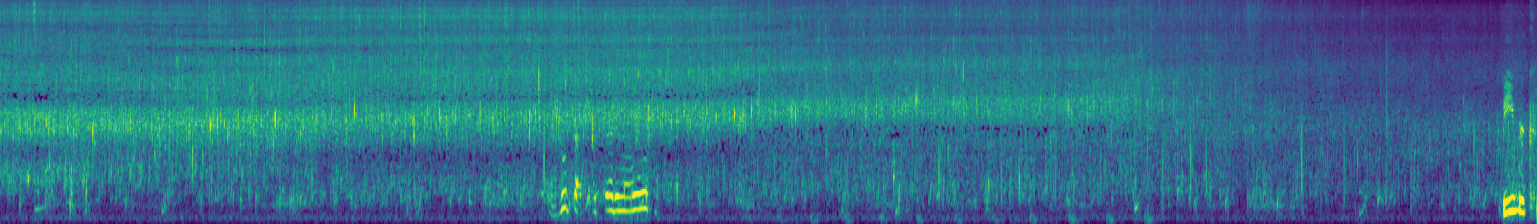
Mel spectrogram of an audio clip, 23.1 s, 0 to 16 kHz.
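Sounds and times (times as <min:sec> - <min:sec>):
water splashing in fountain: 0:00.0 - 0:23.0.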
